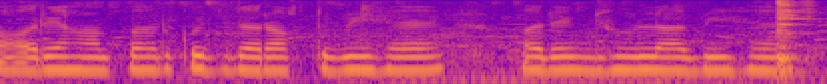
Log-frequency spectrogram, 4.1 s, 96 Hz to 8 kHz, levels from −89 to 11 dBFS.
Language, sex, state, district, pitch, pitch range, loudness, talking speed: Hindi, female, Himachal Pradesh, Shimla, 205 Hz, 200-210 Hz, -22 LUFS, 175 wpm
